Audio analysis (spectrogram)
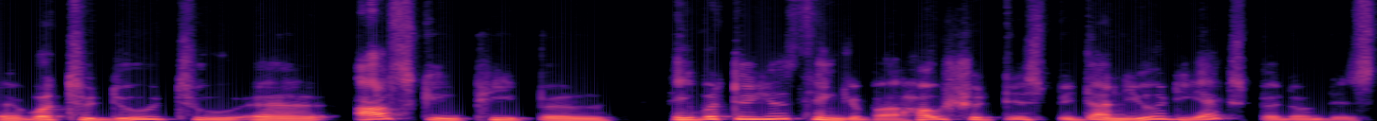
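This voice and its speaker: A man with a Luxembourgish accent, fairly high in pitch, dark and mellow in tone, at a fairly slow pace, in a dry, close sound with no echo and a quiet background. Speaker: retired engineer and lean consultant, author. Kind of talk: podcast interview. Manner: halting, many fillers.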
